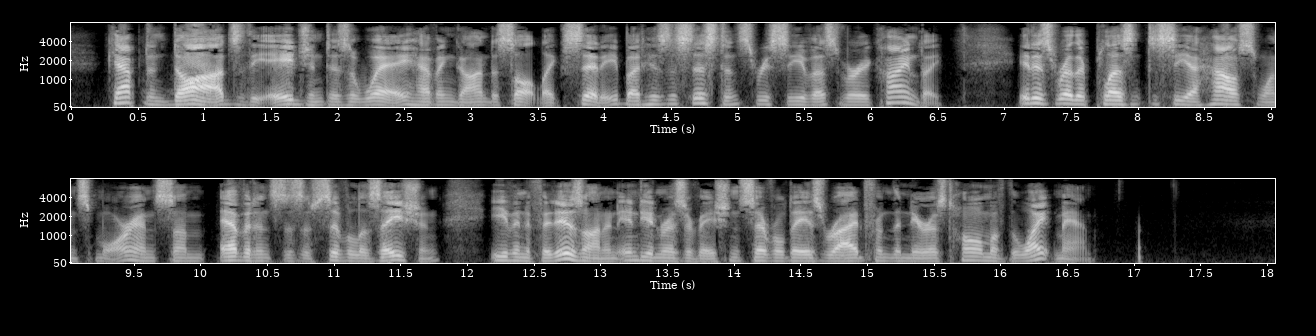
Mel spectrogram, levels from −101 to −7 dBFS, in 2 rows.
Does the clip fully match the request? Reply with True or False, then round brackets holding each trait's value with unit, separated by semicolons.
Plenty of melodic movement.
False (3.3 semitones)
